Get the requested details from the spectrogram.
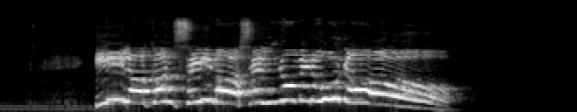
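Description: A video game plays a short victory fanfare.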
